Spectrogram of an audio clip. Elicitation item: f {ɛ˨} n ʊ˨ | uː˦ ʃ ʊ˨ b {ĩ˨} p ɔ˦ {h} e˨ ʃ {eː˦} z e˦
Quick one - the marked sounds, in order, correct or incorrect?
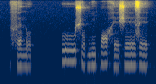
correct, correct, correct, correct

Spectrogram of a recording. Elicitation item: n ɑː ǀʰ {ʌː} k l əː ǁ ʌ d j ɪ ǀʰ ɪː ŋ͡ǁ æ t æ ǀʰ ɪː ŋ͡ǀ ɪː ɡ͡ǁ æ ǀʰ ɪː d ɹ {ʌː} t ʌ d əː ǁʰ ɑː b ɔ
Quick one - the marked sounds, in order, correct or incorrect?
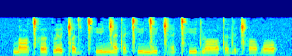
correct, incorrect: ɑː

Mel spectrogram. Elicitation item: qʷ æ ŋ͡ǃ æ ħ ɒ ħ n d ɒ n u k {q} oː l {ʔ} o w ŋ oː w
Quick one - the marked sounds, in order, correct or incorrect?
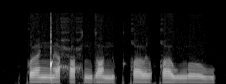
correct, incorrect: q

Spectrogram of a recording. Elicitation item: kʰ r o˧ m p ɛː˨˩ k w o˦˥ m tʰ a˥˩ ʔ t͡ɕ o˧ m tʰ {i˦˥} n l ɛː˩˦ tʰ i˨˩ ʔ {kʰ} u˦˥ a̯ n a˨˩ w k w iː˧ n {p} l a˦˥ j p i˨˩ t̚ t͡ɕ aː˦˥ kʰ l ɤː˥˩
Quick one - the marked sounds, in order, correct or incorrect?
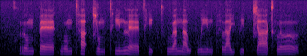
correct, incorrect: tʰ, incorrect: pʰ

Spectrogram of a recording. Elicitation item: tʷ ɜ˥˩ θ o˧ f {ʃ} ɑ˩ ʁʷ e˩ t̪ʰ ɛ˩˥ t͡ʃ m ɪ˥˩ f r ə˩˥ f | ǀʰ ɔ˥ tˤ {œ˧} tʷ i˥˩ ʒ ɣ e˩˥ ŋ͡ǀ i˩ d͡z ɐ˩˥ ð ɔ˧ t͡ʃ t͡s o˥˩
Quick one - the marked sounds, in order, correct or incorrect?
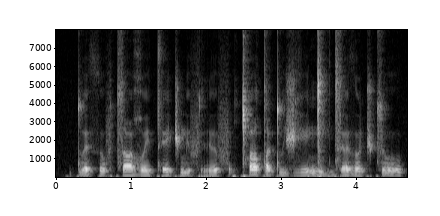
incorrect: t͡s, incorrect: ə˧

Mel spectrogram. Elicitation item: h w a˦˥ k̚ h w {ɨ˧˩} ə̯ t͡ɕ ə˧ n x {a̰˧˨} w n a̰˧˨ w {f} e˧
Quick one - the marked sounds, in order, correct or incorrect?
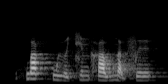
correct, incorrect: a˨˦, correct

